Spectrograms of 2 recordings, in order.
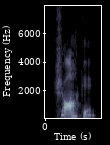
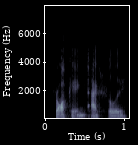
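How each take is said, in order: First: Said in the usual way. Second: Whispered, sarcastic "Shocking"; voiceless, sarcastic "Shocking"; mock whisper. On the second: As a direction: breathe "Shocking" as a hushed aside.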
